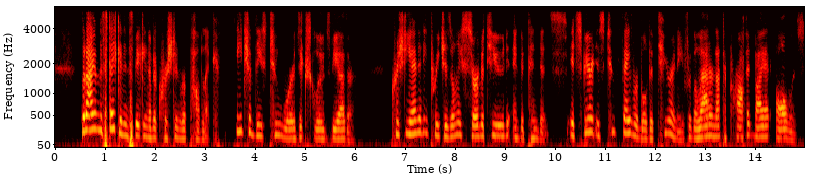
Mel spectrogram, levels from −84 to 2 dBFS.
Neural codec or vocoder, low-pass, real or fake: codec, 16 kHz, 2 kbps, FreqCodec, smaller model; 5.4 kHz; fake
